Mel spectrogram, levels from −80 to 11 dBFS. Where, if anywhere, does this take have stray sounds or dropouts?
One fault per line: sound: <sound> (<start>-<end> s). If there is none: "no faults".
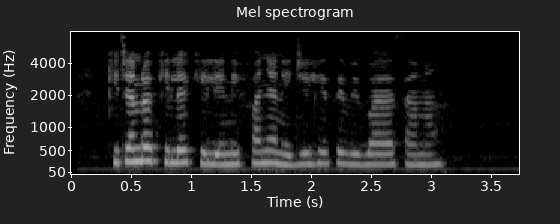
no faults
